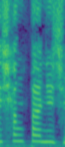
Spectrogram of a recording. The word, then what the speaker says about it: Champagne: 샴페인도 떨어지고 샴페인은 프랑스의 샹파뉴 지방을 영어식으로 발음한 것인데요.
